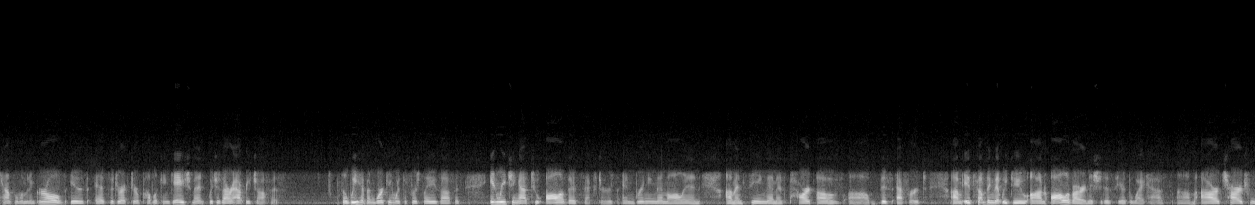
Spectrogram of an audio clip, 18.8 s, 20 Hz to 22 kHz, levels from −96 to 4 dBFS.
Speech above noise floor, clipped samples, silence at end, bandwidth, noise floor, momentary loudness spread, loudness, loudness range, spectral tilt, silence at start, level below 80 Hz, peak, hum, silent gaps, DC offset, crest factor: 30 dB; under 0.1%; 0 s; 4.1 kHz; -49 dBFS; 15 LU; -20 LUFS; 5 LU; -7.5 dB/octave; 0 s; -78 dBFS; -2 dBFS; none; none; under 0.1%; 18 dB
